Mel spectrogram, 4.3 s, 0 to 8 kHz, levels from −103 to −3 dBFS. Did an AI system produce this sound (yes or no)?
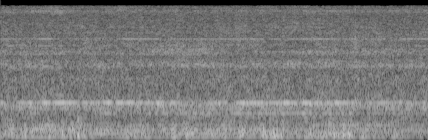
no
